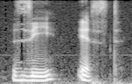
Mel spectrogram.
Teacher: the s makes a z sound when a vowel follows it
